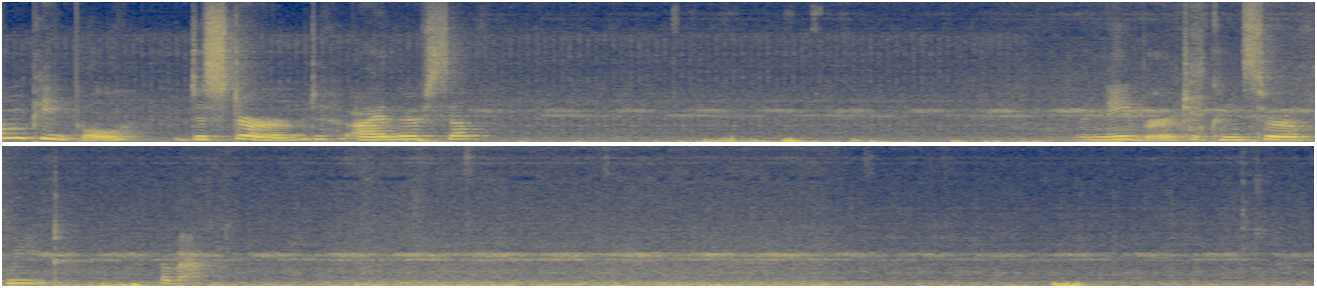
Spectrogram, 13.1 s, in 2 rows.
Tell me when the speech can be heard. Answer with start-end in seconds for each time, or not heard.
0.0-2.4, 5.3-7.6.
